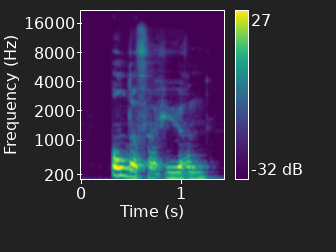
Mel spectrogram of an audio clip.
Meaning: to sublet, to sublease
- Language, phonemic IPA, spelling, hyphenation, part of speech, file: Dutch, /ˈɔn.dər.vərˌɦy.rə(n)/, onderverhuren, on‧der‧ver‧hu‧ren, verb, Nl-onderverhuren.ogg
